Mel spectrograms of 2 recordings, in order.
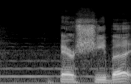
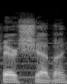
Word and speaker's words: Beersheba: Beersheba, it reads on the page, but it's pronounced Beersheba here in Israel.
